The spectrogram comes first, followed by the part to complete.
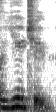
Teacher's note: the way we say youtube in british english is with the chu sound just like you would say in the word choose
